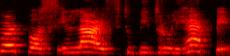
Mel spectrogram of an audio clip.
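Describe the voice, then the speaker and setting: Speaking with an Italian accent, the woman uses a raised, projected voice and a bright, sharp tone. Her intonation is lively, and her pace is moderate. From southern Italy, near Naples. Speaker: keynote speaker. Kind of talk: keynote talk. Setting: online event.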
